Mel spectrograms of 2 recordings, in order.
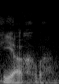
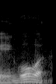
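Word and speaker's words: Яхве: А Иеговы, большинство лингвистов, сходится во мнении о том, что вот эта тетраграмма, надписание имени Бога, правильно было бы произносить как Яхва, а не как Иегова, что это ошибочный вариант.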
